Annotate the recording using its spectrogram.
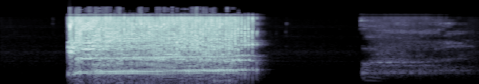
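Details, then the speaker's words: Voluntary burp recorded as a burping contest entry, one long, loud, rumbling belch followed by a shorter, softer second one; burping. "so i'm going to set the bar high for you and just leave a burp for my submission"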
